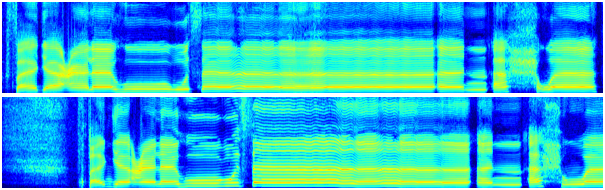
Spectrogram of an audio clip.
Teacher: Lalu dia diapit oleh dua huruf hidup dan huruf hidup keduanya bukan hamzah, maka dia adalah mad silah qasirah atau mad silah tawilah. Cukup kita baca dua harokat, maka itu adalah mad silah qasirah.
